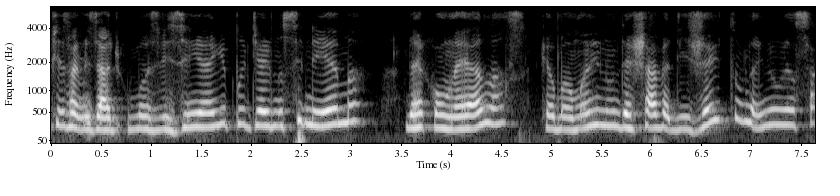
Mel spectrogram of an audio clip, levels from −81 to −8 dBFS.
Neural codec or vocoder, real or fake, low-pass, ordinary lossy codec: none; real; 5.4 kHz; none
